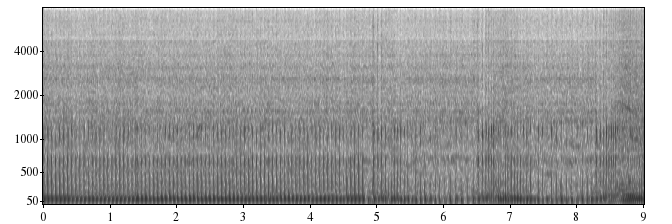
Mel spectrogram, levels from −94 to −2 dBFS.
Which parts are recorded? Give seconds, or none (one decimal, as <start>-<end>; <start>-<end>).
0.0-1.4; 4.5-5.1; 5.9-9.0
